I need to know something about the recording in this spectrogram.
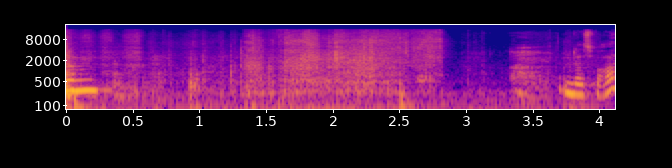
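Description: Cardboard rustles and scrapes as a box is opened.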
